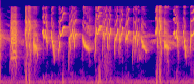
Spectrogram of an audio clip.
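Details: White-rumped shama, a kept songbird, singing a varied rapid string of sharp chirps and sweeping whistled notes mostly high-pitched, with clicky broadband notes between, used to provoke breeding condition and aggression in other birds.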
